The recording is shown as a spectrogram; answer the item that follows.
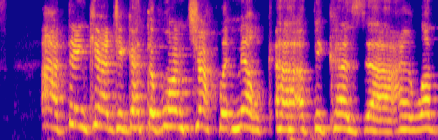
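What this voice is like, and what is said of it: Imitates another person's voice. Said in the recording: “your Natasha Lyonne impression is very good”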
